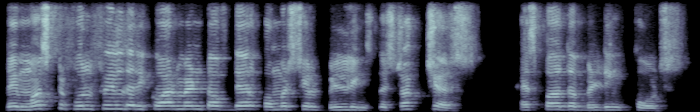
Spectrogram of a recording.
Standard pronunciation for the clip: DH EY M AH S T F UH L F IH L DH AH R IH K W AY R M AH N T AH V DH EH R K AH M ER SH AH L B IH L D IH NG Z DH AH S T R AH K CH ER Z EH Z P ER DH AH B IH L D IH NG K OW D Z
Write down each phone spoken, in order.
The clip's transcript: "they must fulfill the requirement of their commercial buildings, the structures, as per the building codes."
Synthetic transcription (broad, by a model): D EY M AH S T F UH L F IH L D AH R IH K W AY R M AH N T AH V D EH R K AH M ER SH AH L B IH L D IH NG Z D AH S T R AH K CH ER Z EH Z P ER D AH B IH L D IH NG K OW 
